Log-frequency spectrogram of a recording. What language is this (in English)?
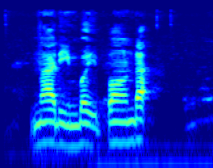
Matsés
